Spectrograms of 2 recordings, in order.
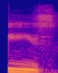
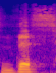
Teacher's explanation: these, it has a Z sound at the end, whereas this has an S sound. So not this, no, this, and not these, no, these.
